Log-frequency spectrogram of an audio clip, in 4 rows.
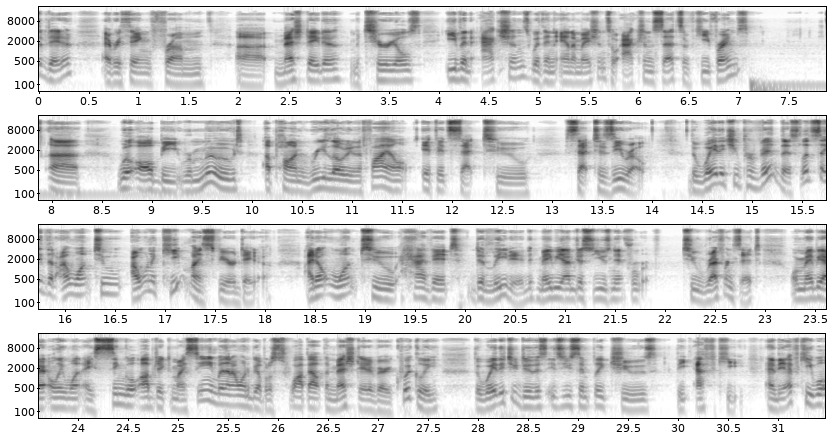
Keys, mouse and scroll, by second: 30.1 click.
